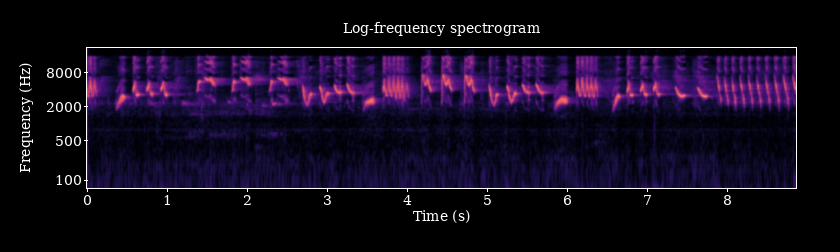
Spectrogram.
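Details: Caged Javan bush lark of the 'paksi aji' line in full song: a rapid, varied medley of high sharp chirps, slurred whistles and short buzzy bursts running without pause for nearly nine seconds.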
